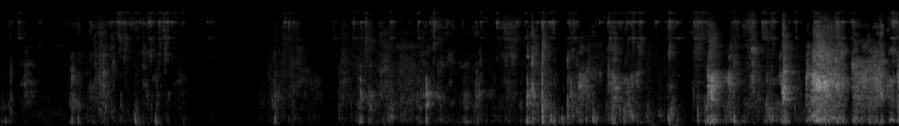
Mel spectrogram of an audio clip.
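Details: A nine-year-old Boston Terrier that won't let go of its owner's foot makes playful growls and whimpers in short, irregular bursts indoors.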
